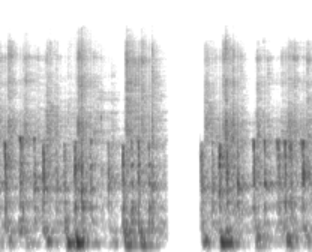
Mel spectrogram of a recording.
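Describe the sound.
Rapid clicking and typing on a computer keyboard while entering a web address: a dense run of sharp clacks that stops briefly, then resumes.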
